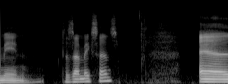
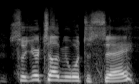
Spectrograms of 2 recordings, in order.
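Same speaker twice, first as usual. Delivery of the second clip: a touch higher, smug retort; mock gotcha comeback; 6 semitones higher, 4 dB louder than usual. Imagined caller mocking the host, smug. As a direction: turn the gotcha back on him. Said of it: "Yes, exactly".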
